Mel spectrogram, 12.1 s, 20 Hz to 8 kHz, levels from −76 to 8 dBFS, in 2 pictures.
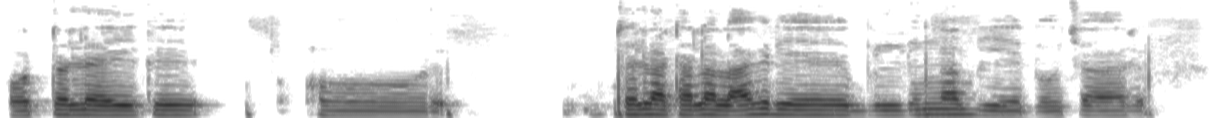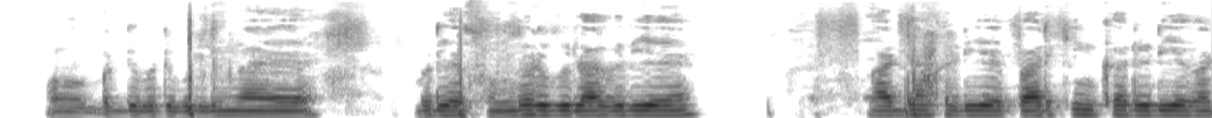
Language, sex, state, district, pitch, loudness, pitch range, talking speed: Rajasthani, male, Rajasthan, Nagaur, 120 Hz, -17 LUFS, 110-120 Hz, 165 wpm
